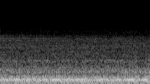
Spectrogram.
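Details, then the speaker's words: Sea-Doo jet ski restarted after nearly sinking in a lake: steady, even idle around 1800 rpm with a smooth low drone and no misses or knocks; idling healthily. "1800 RPMs sounds good"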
